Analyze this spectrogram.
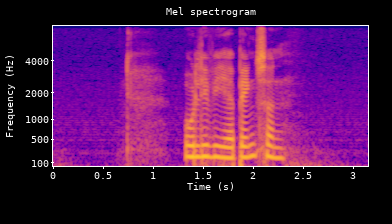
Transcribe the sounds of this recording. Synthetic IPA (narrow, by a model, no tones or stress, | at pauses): o̝liʋiæb̥eŋsɒn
